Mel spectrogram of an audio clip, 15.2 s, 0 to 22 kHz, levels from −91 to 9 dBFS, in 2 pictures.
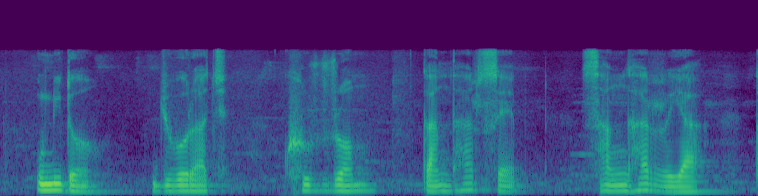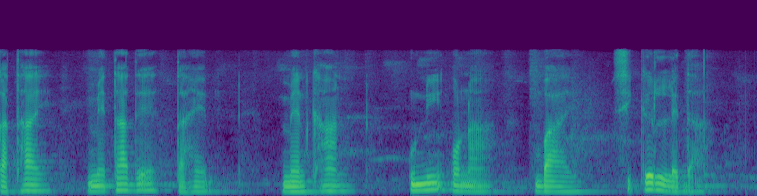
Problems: background conversations at intervals, echo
